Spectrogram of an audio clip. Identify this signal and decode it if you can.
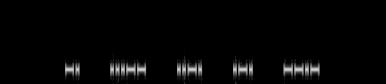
Morse code, heard as a keyed tone, about 47 wpm, spaced as for 21 wpm, 700 Hz. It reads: N3FRQ
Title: USA Call Signs - 4x Character Spacing - 45wpm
